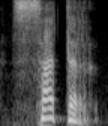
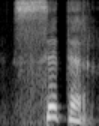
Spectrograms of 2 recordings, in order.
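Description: First: ستر said "satr"; فتحه on first letter. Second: ستر said "setr"; کسره on first letter. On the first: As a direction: say ستر with a short a after s. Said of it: "به فتح اول". (ستر با فتحهٔ سین: سَتر) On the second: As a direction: say ستر with a short e after s. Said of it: "به کسر اول". (ستر با کسرهٔ سین: سِتر) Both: Shown as a demonstration.

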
